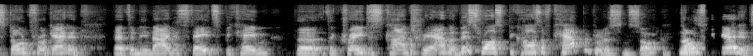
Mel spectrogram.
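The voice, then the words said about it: German accent. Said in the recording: “excuse me, my German accent”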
